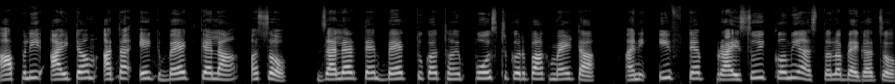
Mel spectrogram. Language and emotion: Goan Konkani, neutral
